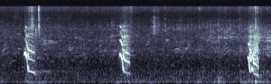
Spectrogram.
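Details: Grey francolin (gora teetar) chicks in a forest, playing: three short, thin, downward-sliding chirps about two seconds apart over a low rumble of background noise.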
